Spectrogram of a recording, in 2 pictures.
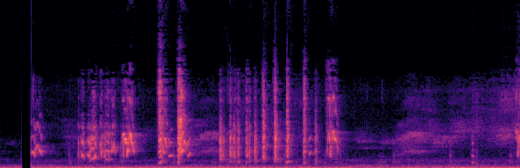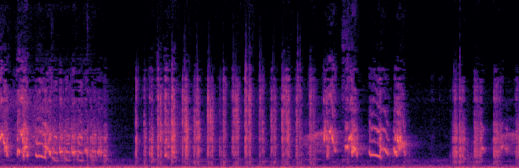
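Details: Pet budgerigars chirping: dense bursts of scratchy, buzzy chatter and squawks in quick clusters, with short pauses between flurries and a steady low hum underneath.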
